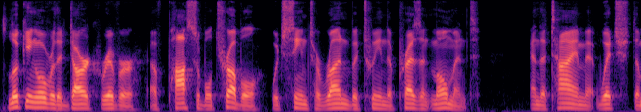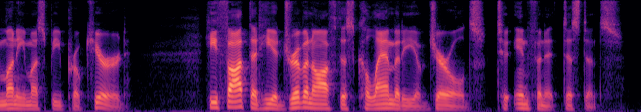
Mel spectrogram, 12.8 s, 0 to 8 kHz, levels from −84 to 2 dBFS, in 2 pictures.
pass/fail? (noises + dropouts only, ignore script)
pass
